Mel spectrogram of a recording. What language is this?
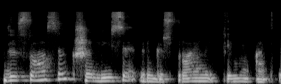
Lithuanian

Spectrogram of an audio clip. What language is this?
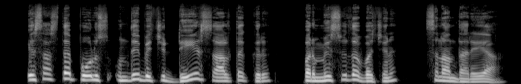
Dogri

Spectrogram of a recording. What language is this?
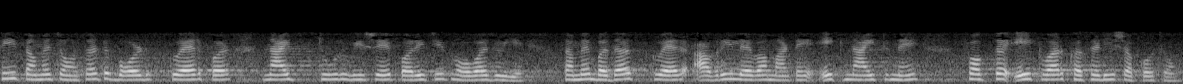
Gujarati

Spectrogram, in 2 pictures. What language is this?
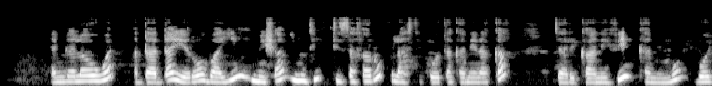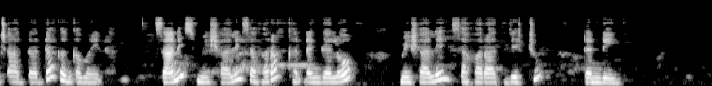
Oromo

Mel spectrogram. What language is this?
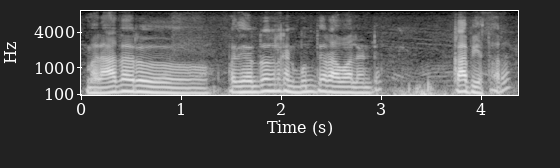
Telugu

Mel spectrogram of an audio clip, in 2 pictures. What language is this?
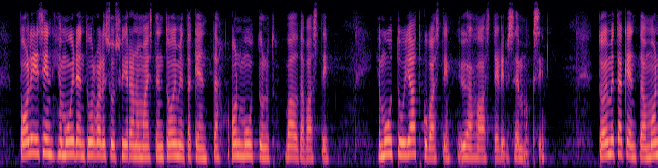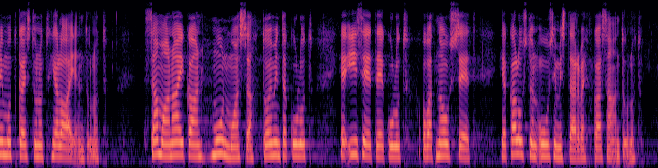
Finnish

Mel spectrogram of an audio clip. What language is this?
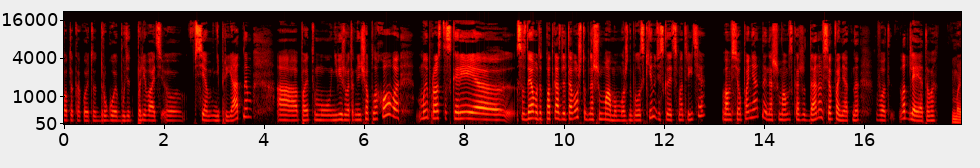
Russian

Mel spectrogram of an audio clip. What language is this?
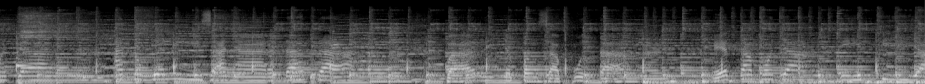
Thai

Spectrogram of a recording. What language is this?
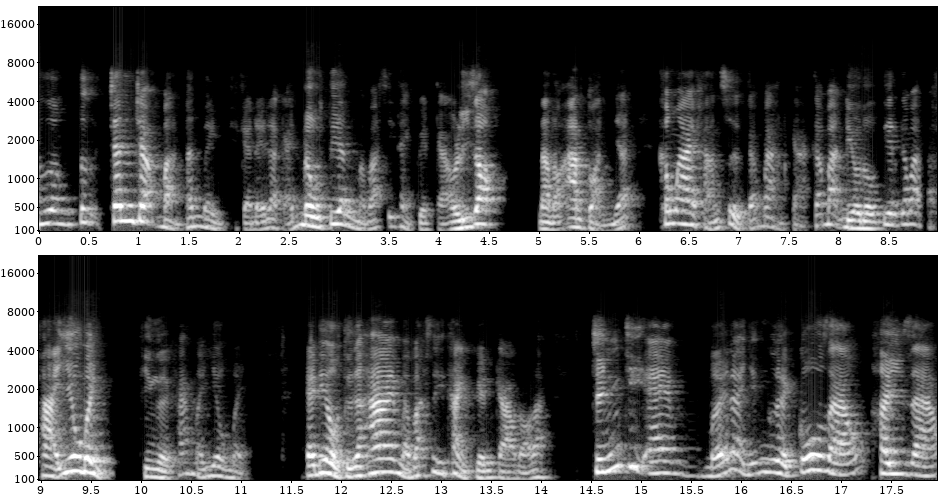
Vietnamese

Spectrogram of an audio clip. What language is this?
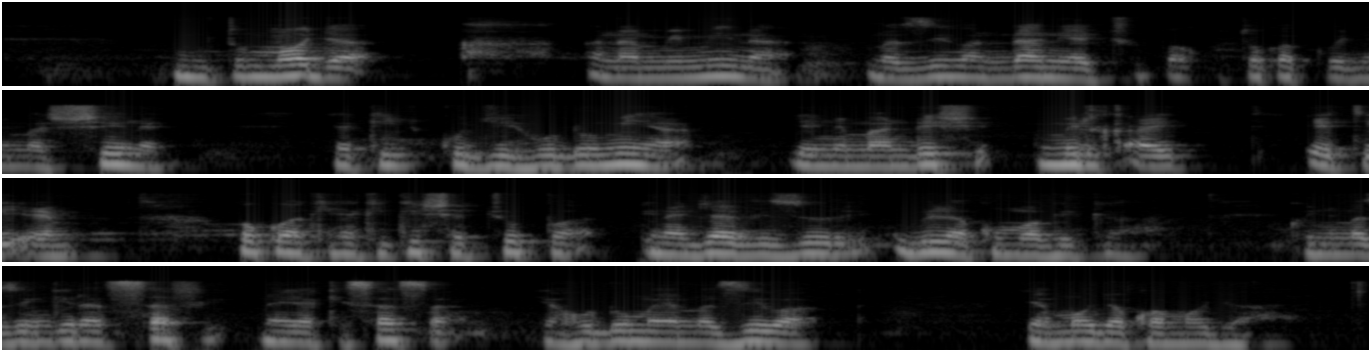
Swahili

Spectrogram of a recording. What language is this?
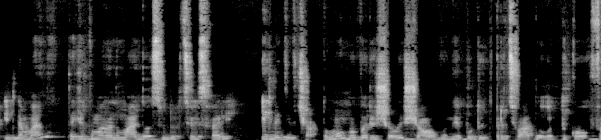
Ukrainian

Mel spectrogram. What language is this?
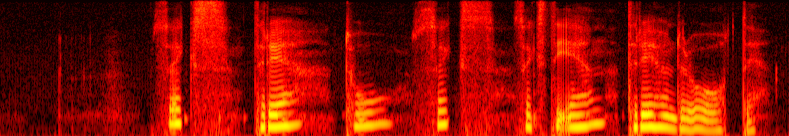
Norwegian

